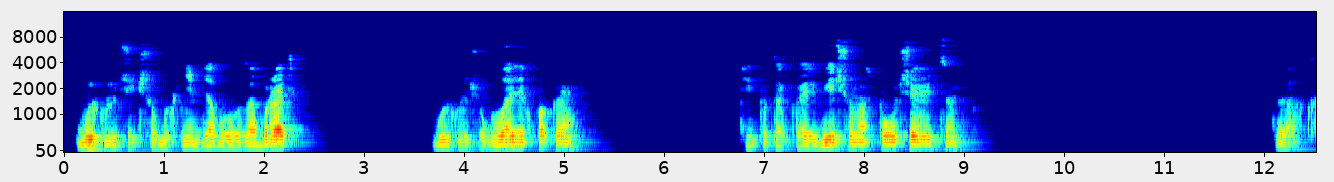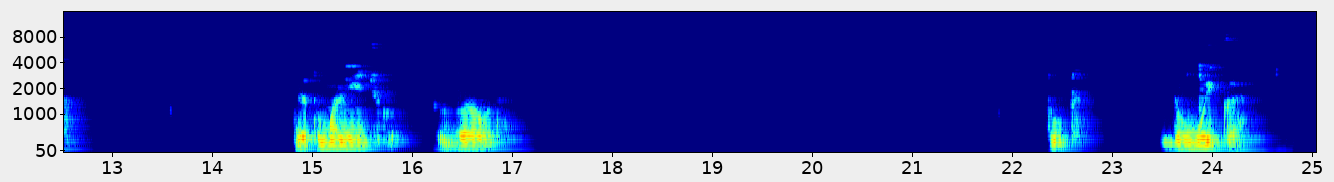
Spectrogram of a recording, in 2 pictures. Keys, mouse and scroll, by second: 3.5 click, 4.0-7.0 middle drag, 7.9 shift+middle click, 8.8 shift+middle click, 9.9-13.0 middle drag, 13.3 shift+middle click, 14.2 shift+middle click, 15.1 click, 15.5-16.5 drag, 17.9-18.9 drag, 19.4 click, 20.2 shift+middle click, 20.9 shift+middle click, 23.7 2, 24.0 middle click.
